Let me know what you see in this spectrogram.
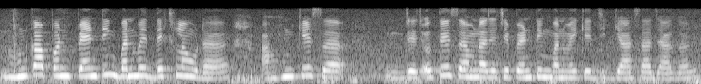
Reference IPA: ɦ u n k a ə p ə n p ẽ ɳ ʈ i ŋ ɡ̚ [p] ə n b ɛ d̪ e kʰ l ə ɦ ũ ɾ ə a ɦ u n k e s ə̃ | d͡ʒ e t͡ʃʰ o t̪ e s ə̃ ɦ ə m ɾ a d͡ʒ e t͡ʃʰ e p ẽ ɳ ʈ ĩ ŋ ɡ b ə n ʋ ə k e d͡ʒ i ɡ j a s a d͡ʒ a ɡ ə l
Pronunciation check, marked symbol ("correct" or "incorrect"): incorrect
